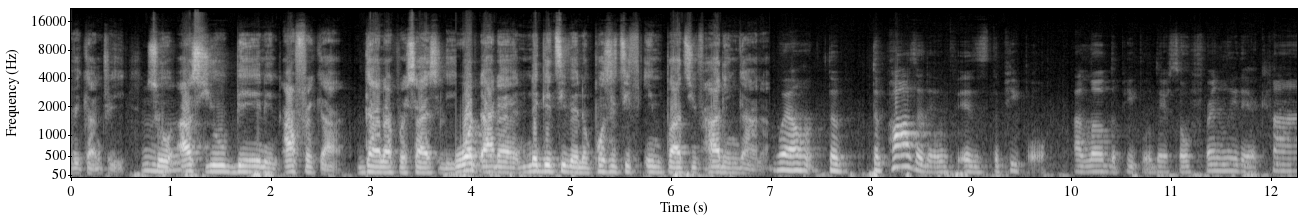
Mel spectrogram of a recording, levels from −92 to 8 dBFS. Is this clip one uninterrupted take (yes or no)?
no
